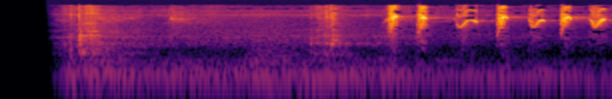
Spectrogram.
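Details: Sunbird (kolibri wulung) singing its fighting song, used to stimulate other sunbirds to sing: after soft rustling, a rapid series of very high, thin, sharp notes repeated about five times a second, with low background hum.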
